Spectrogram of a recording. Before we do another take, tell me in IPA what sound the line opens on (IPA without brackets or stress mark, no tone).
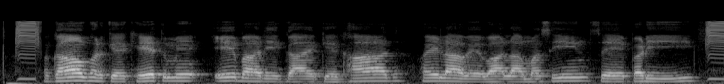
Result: ɡ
